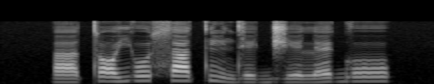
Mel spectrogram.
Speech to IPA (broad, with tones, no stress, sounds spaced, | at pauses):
a˨ t ɔ˧ j o˦ s a˦ t ĩ˦˨ d e˨ d͡ʒ e˨ l ɛ˨˦ ɡ o˦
